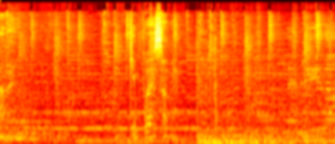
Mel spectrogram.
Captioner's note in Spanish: Susurrra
